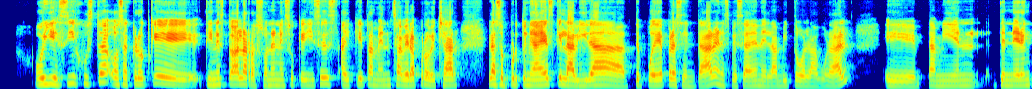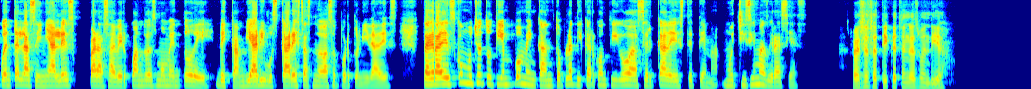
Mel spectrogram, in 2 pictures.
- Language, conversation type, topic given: Spanish, podcast, ¿Cómo sabes cuándo es hora de cambiar de trabajo?
- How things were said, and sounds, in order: other background noise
